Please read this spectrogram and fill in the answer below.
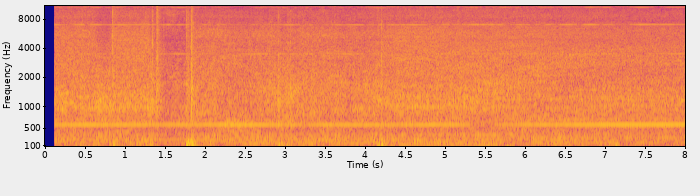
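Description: Stick vacuum cleaner running steadily with a constant hum. A few short knocks sound over it, the loudest about two seconds in.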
